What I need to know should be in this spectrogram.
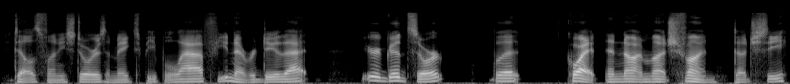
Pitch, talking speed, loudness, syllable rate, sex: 125 Hz, 180 wpm, -22 LUFS, 5.0 syllables/s, male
